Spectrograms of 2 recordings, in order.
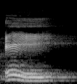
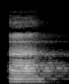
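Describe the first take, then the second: First: The word is said with a full vowel. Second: The word is said with a reduced vowel. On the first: "the strong we pronounce" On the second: "the weak we pronounce"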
